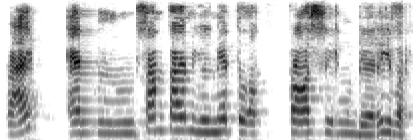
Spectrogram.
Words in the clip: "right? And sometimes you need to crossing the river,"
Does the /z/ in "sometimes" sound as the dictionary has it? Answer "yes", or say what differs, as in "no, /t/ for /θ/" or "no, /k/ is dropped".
no, /z/ is dropped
